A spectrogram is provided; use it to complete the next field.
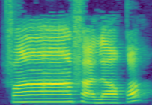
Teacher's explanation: قاف کو موٹا پڑھیں گے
